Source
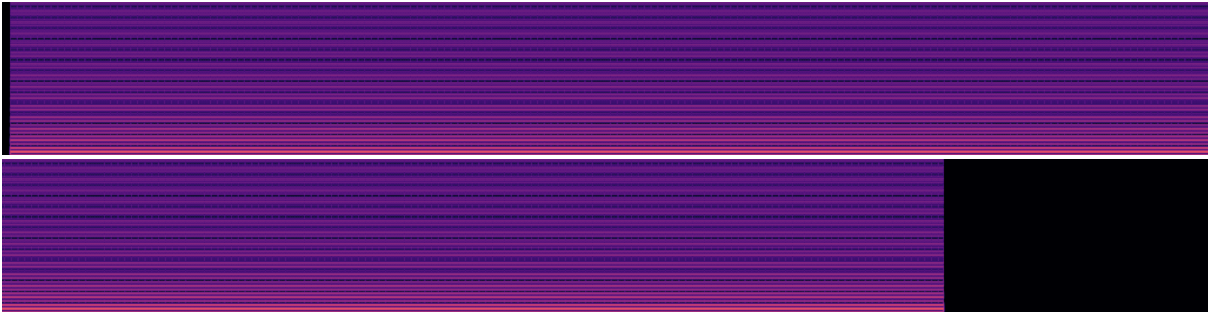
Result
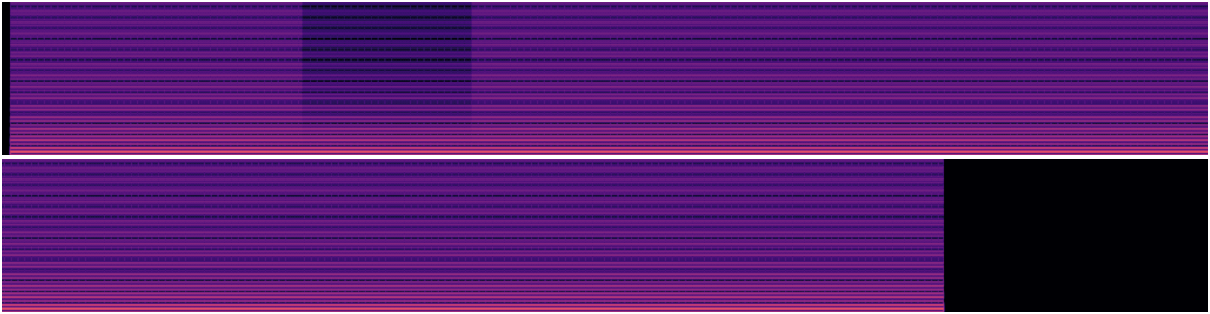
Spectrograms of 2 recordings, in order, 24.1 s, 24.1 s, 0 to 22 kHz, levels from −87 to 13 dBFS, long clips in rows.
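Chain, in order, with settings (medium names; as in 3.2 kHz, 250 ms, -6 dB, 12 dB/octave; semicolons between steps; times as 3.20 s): 3.00–4.70 s: treble shelf 7.9 kHz -9 dB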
